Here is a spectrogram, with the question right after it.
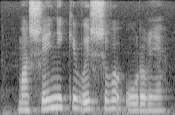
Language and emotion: Russian, neutral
